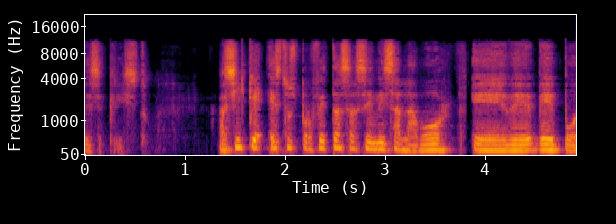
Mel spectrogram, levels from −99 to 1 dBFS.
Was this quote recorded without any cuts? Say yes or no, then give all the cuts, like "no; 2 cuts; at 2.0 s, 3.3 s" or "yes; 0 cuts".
no; 1 cut; at 3.8 s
